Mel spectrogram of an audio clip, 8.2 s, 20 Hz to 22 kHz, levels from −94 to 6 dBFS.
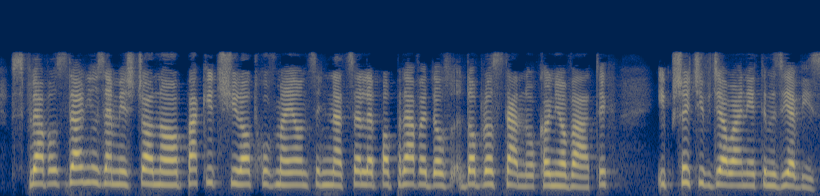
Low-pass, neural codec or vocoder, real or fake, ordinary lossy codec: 7.2 kHz; codec, 16 kHz, 1 kbps, X-Codec, WavLM features, trained on Multilingual LibriSpeech; fake; none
